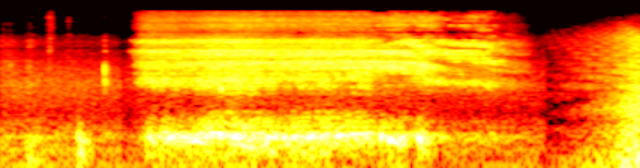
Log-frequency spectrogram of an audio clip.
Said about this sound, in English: cause he recorded himself while snorting the white substance, three lines to be exact, and talking to a woman. And this is a little bit of the sound.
